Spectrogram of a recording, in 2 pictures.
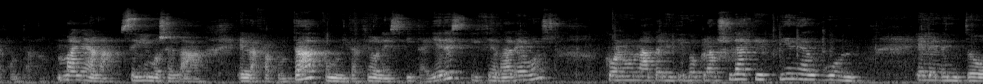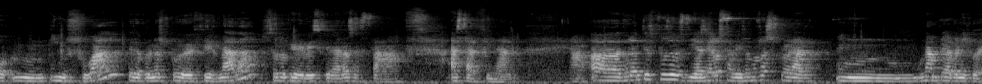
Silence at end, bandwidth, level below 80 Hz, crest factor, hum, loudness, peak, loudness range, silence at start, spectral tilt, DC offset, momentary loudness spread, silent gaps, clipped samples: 0 s; 14.5 kHz; -50 dBFS; 20 dB; none; -24 LUFS; -4 dBFS; 5 LU; 0 s; -4.5 dB/octave; under 0.1%; 12 LU; none; under 0.1%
